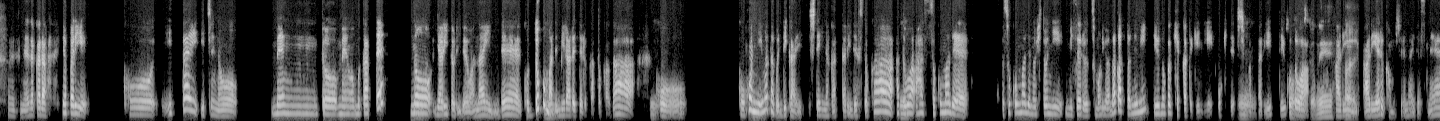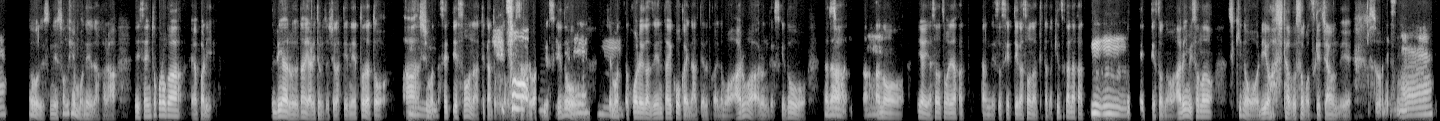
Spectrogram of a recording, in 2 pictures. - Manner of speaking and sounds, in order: other background noise; unintelligible speech; joyful: "そう！"; laughing while speaking: "利用した"
- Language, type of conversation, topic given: Japanese, unstructured, SNSは人間関係にどのような影響を与えていると思いますか？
